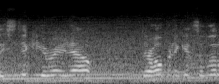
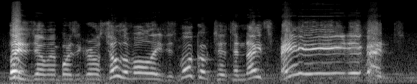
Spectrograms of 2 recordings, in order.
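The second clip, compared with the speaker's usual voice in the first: ringmaster; 6 semitones higher than usual. Pretend. Circus-style race intro.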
